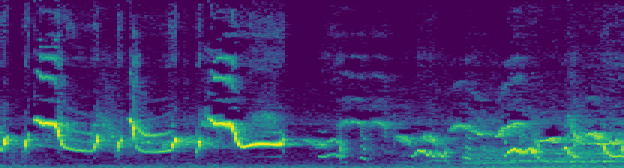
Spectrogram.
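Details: Chinese hwamei practising its morning contest song: clear looping whistles swinging high and low, followed by a softer jumble of warbled notes and chatter.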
